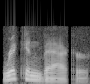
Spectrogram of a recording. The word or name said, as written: Rickenbacker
